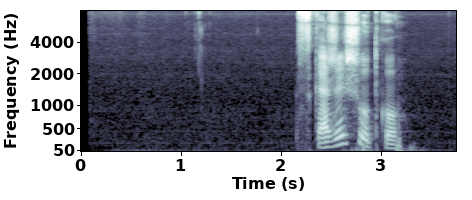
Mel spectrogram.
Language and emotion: Russian, neutral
